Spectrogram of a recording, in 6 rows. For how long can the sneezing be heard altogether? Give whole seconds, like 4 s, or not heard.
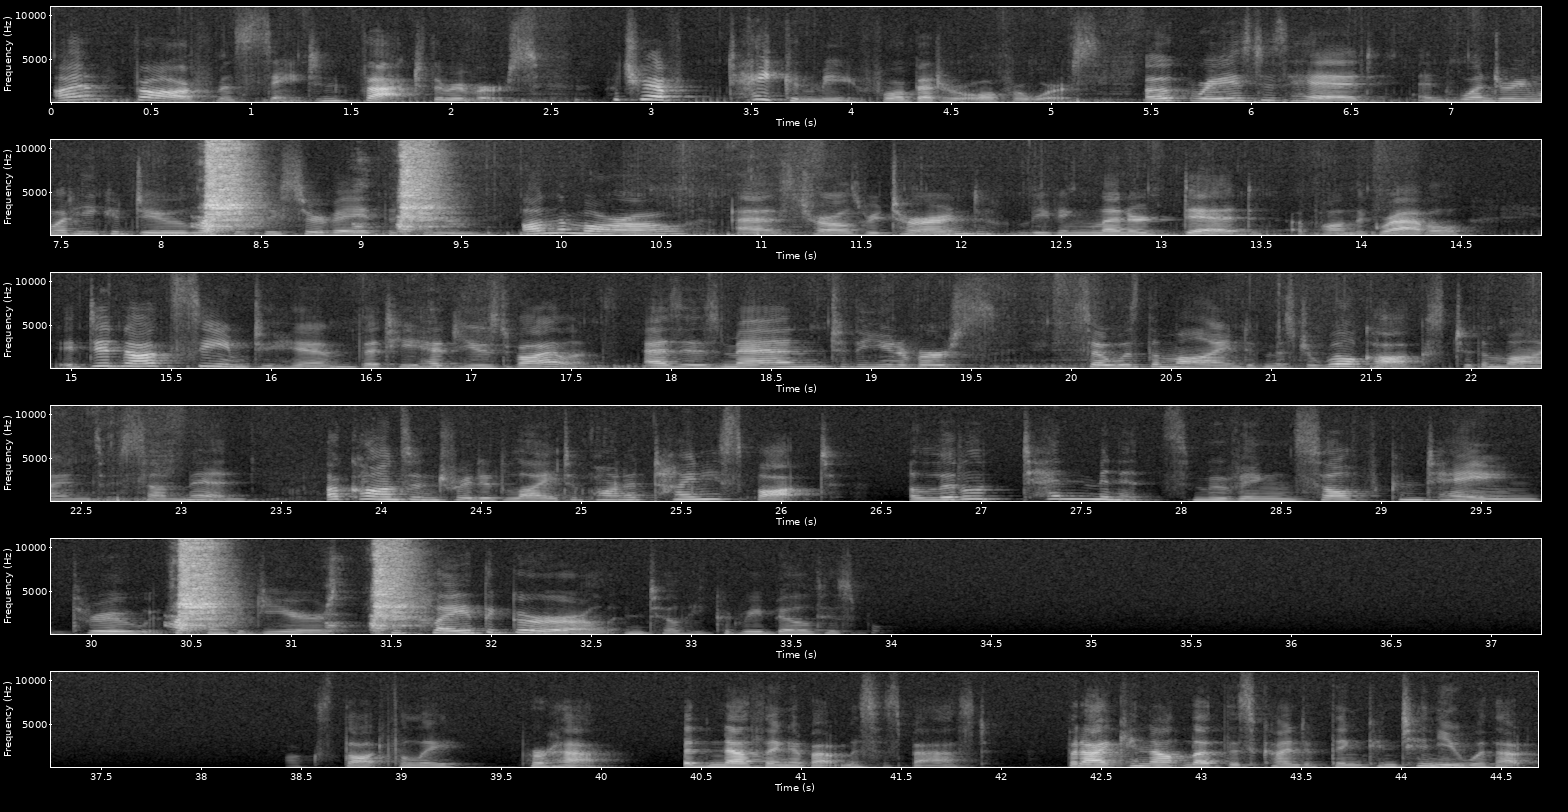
3 s.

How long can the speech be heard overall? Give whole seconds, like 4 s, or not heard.
40 s.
